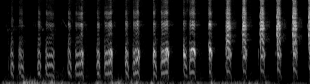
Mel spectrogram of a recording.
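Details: Chukar partridge calling: a rapid run of harsh, chuckling notes at about four per second, starting muffled and growing louder and clearer toward the end, with low rumbling background noise in the first second.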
